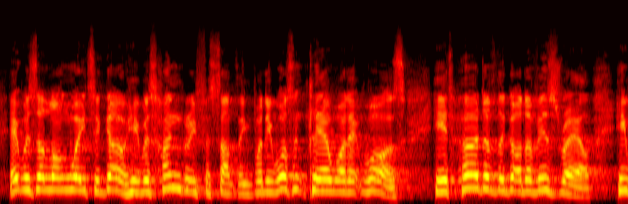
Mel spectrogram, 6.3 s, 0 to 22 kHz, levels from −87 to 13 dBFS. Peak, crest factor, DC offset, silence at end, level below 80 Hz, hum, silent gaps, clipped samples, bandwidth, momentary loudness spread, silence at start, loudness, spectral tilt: -6 dBFS; 18 dB; under 0.1%; 0 s; -88 dBFS; none; none; under 0.1%; 9.8 kHz; 7 LU; 0.1 s; -24 LUFS; -6 dB/octave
